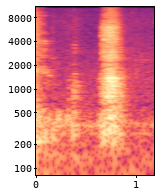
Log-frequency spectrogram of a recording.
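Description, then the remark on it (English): A single short sneeze bursts out in a quick, breathy rush, fairly soft, with faint breathing before it and quiet afterward. “Sneezing again.”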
